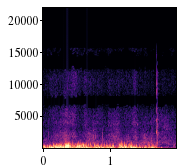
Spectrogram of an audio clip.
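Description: Wind buffeting the phone's microphone: an uneven low rumble in gusts, with a small click near the end before it drops away.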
